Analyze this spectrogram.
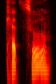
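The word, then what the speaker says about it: quetzal: Safe to say, the respplendant quitzel makes me feel my age. By the way, it's pronounced ketul.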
